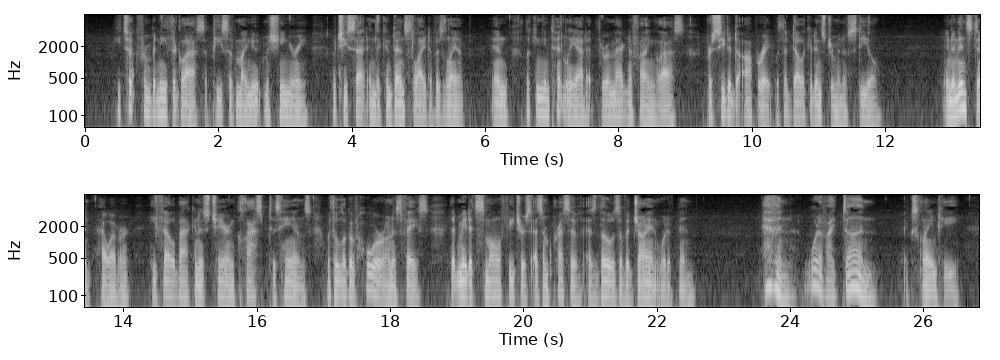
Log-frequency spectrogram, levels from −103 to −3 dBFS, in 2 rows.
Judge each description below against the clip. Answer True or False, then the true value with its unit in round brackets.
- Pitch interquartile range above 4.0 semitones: False (3.4 semitones)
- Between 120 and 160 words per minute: False (185 wpm)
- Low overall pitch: True (85 Hz)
